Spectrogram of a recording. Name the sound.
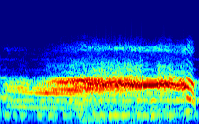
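screams of torture victims in a horror trailer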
